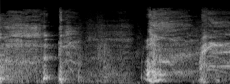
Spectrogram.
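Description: A man coughing hard, three harsh coughs.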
